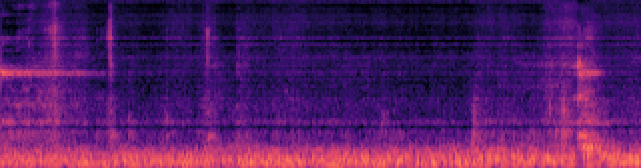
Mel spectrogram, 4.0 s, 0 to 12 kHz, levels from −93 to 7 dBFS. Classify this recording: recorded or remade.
remade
